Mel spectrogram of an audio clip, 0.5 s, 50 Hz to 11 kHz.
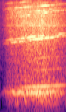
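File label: item back; Item respawning; Doom and Doom 2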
